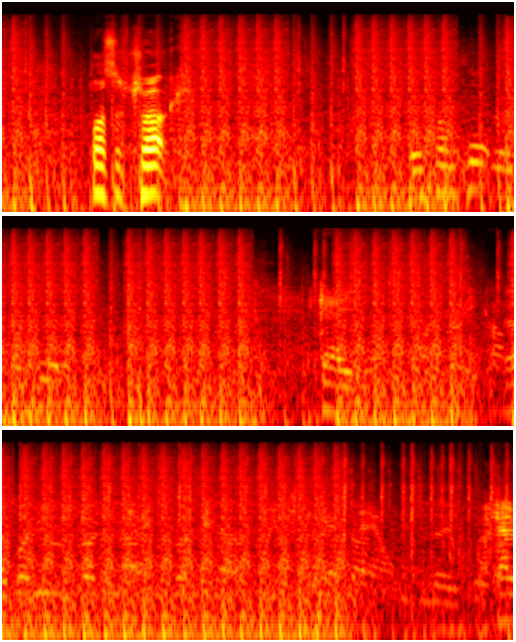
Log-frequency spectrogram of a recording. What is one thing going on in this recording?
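A machine gun fires in rapid bursts, close by.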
